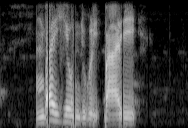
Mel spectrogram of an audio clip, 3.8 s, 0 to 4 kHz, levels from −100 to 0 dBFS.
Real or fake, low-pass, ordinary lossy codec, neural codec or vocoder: real; 3.6 kHz; Opus, 64 kbps; none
